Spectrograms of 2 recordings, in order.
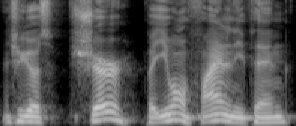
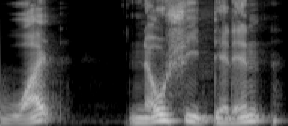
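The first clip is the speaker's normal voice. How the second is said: mock indignant, slow, defensive tone; 2 semitones lower than usual. Retelling a friend's reply to a theft accusation: imitating someone getting super defensive. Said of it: "he gets super defensive".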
